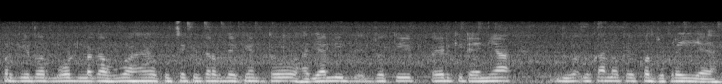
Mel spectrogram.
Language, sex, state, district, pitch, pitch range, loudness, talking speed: Hindi, male, Rajasthan, Bikaner, 155 Hz, 150-155 Hz, -14 LUFS, 190 wpm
